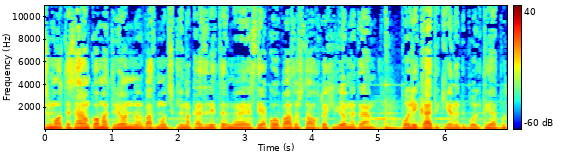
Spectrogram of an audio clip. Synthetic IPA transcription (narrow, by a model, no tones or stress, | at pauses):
izmo̞t̪e̞sɐɾo̞ŋko̞mɐt̪ɾio̞nvɐθmo̞nt̪i̥sklimɐkɐzɾikt̪e̞ɾme̞sθiɐko̞vɐθo̞st̪ɐo̞xt̪o̞çiʎo̞me̞t̪ɾɐpo̞likɐt̪iciɐnɐt̪ibo̞lit̪iɐpu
